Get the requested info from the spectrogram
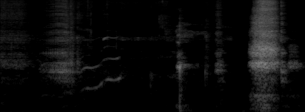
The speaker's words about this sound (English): Did I hear a dog? Coopy has a mind. Oh, Coop, he's buddy. He's fully asleep, so he woke himself up.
